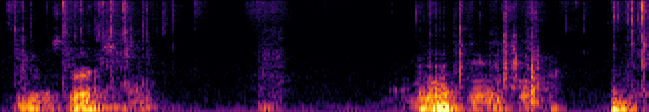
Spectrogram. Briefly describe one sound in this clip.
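A cardboard box is tapped and rustled by a hand.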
